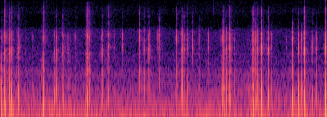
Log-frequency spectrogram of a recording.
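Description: Painted nails tap and scratch fast on a small, flat, hand-sized cardboard-covered "Dream St." eyeshadow palette that is closed. The result is a quiet, rapid run of dry, crisp clicks and light scratchy rasps that die away almost at once, over a low, soft rumble.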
